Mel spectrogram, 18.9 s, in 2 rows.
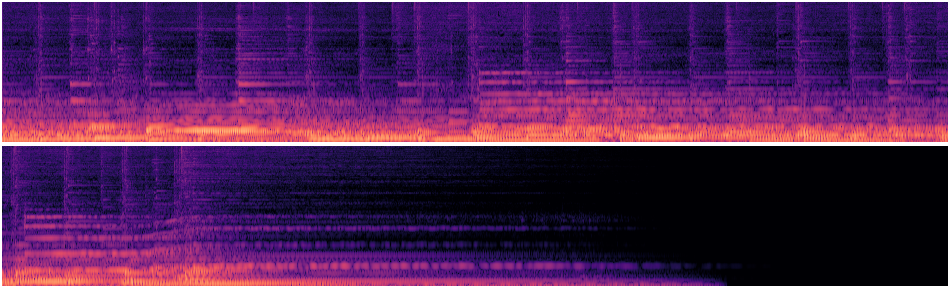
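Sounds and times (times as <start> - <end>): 
emotional Hawaii instrumental music: 0.0 - 14.8.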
